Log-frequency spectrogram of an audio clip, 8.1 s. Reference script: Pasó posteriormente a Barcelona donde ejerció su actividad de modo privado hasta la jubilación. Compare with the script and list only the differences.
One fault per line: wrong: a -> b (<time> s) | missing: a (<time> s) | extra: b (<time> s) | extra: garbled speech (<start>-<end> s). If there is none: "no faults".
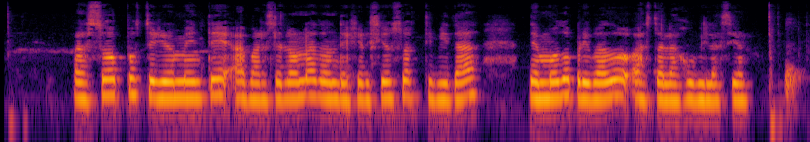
no faults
